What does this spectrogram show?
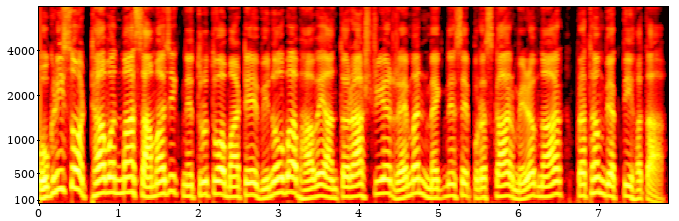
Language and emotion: Gujarati, neutral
